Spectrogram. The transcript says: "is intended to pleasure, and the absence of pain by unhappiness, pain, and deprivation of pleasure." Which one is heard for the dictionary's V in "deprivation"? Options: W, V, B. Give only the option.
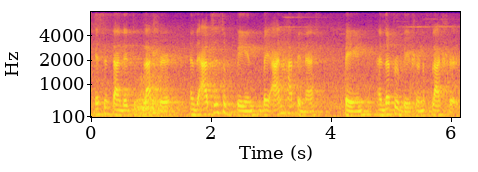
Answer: B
